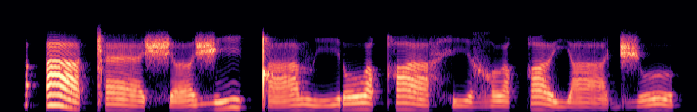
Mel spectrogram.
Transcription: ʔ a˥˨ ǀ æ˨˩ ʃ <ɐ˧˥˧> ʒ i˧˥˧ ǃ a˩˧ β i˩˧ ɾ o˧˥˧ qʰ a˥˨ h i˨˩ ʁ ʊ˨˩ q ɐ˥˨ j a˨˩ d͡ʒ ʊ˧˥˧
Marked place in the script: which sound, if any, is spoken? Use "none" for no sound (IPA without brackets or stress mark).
ɐ˩˧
